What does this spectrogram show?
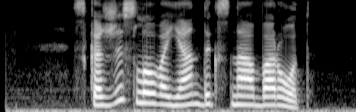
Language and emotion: Russian, neutral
